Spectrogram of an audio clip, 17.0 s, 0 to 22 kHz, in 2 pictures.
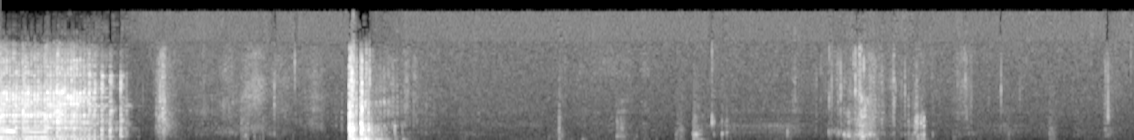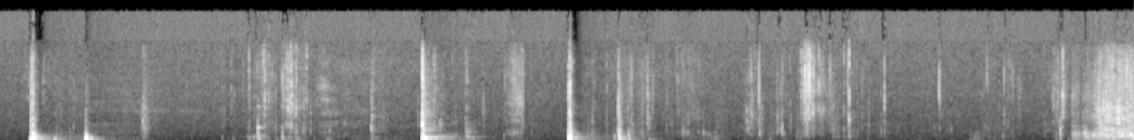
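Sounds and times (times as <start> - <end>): rustle: 0.8 - 4.6, 9.3 - 17.0
wood knocks and thumps: 2.6 - 3.2.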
